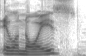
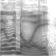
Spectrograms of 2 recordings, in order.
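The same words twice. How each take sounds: First: The final S sound is pronounced. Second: The final S sound is silent. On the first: The speaker calls it right. "And it's Illinois" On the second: The speaker calls it wrong. "If it was Illinois, it wouldn't have a fucking S on the end of it"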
